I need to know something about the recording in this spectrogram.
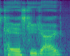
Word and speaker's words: KSG Jag: For context, it's KSG Jag. You pronounce the first 3 letters as the letters and then just Jag at the end.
